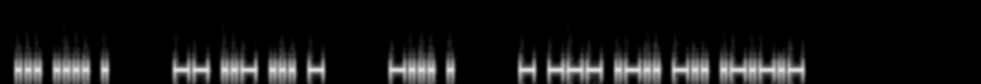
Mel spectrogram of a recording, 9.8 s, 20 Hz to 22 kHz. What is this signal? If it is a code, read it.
Morse code, heard as a keyed tone, about 25 wpm, 700 Hz. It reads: SHE MUST BE TOLD.
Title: 2x Word-Spacing - Sentences from Top 400 Words - 25wpm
